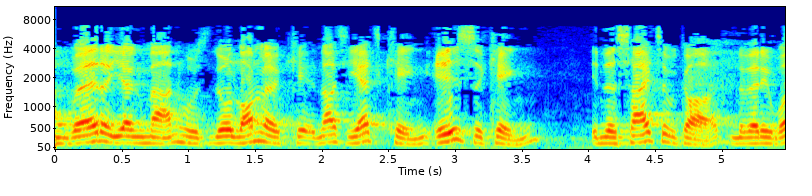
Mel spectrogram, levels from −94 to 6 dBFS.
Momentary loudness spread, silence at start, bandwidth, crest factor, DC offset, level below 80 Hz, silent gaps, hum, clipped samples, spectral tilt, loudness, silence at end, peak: 7 LU; 0 s; 7.2 kHz; 14 dB; under 0.1%; -48 dBFS; none; none; under 0.1%; -5.5 dB/octave; -14 LUFS; 0 s; 0 dBFS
